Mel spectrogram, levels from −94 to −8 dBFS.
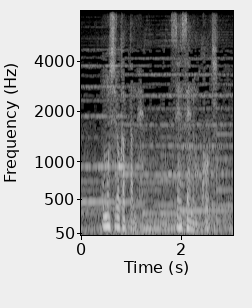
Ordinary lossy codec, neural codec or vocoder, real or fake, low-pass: none; none; real; none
